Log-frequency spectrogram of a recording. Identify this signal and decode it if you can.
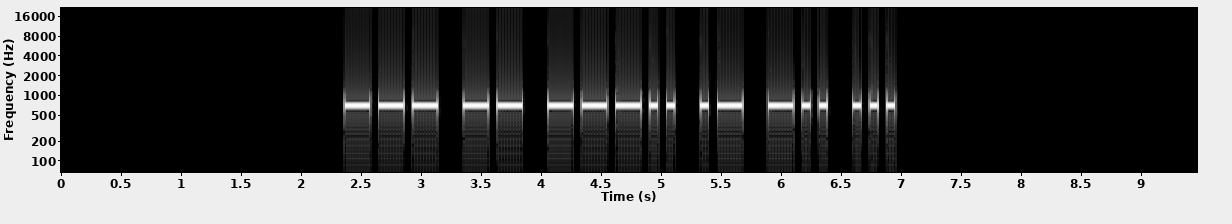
Morse code, heard as a keyed tone, about 17 wpm, 700 Hz. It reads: OM8ADS
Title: DXCC-100 Call Signs - 6 Characters - Repeated 3x - 17wpm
